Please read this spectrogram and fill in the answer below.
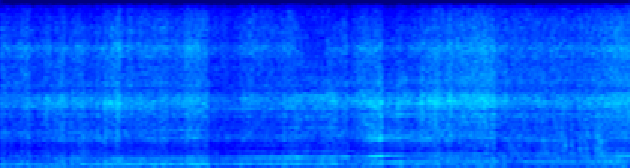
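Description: Motorcycle engine running at highway speed under wind and road noise, its note climbing slowly for about three seconds and then easing slightly near the end.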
